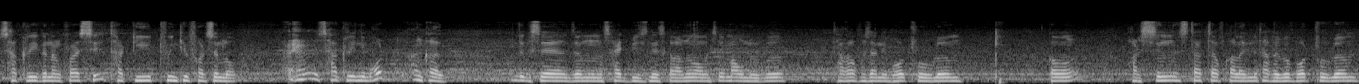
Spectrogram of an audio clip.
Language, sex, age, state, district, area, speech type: Bodo, male, 18-30, Assam, Chirang, urban, spontaneous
